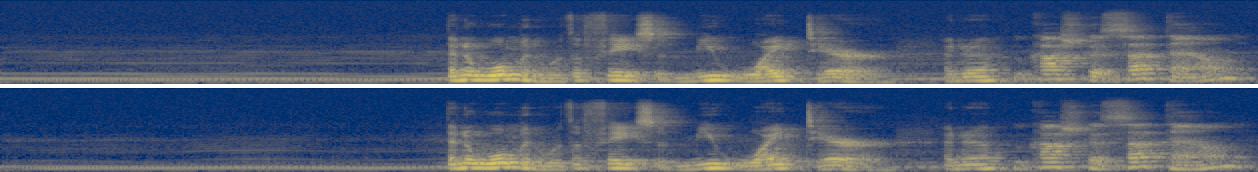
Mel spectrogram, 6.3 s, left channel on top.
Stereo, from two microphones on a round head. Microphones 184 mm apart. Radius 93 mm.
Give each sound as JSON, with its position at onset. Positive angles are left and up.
{"t": 2.2, "sound": "a man speaking", "side_deg": -25, "distance_m": 1.2}
{"t": 5.0, "sound": "a man speaking", "side_deg": -15, "distance_m": 6.0}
